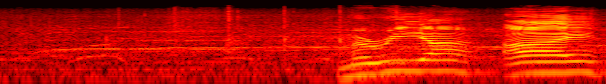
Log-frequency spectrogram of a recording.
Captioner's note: crowd cheers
